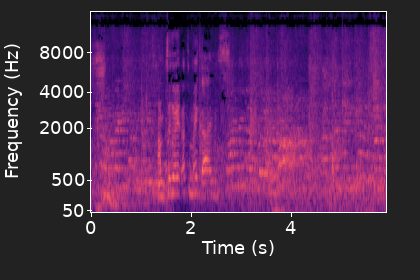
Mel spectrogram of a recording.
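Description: Footsteps go down a stairway.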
